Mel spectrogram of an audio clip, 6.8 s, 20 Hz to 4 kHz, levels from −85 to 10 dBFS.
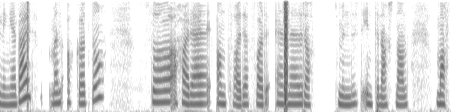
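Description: At 0.34 to 0.49 s and again at 4.21 to 4.37 s, wireless microphone noise hits occur: the analogue FM radio signal fades, so receiver noise rises, heard as a short swish of static.

From 3.02 to 3.13 s, a burst of packet loss occurs. Roughly 90 ms of audio never arrived, and the receiver stretched the last sound for about 82 ms, fading it before the speech resumes further on.

From 4.69 to 5.02 s, audio stops arriving, likely a long network dropout. A fading continuation of the last sound gives way to about a quarter second of near-silence, and the speech resumes with about 0.3 s missing. Throughout, the G.711 call path leaves nothing above 4 kHz.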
